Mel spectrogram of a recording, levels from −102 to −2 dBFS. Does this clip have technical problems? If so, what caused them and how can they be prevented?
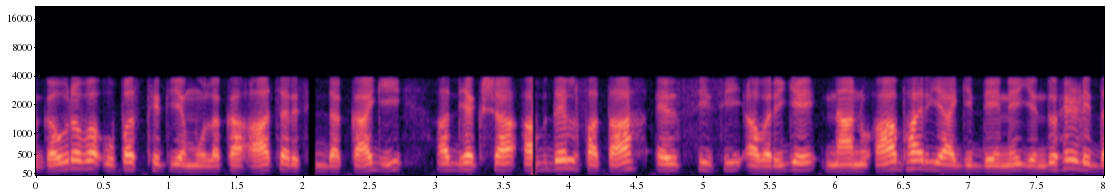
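Yes. Packet loss filled with silence cuts the speech at 2.04–2.1 s, just after "ಗೌರವ ಉಪಸ್ಥಿತಿಯ ಮೂಲಕ", and at 3.72–3.75 s, just before "ಫತಾಹ್ ಎಲ್ ಸಿಸಿ ಅವರಿಗೆ". The 60 ms and 30 ms gaps fit two packets and one packet of 30 ms each. The receiver played digital silence where the packets went missing, so each gap starts and stops abruptly. The telephone-band G.711 coding carries the surrounding speech cleanly. To prevent these gaps, enable packet loss concealment and a suitably sized jitter buffer at the receiver, and give the voice traffic priority on the network.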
